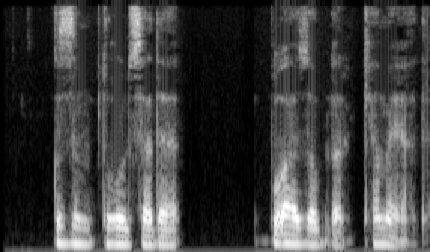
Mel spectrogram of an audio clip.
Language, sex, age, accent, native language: Uzbek, male, 25-34, Surxondaryo, Uzbek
